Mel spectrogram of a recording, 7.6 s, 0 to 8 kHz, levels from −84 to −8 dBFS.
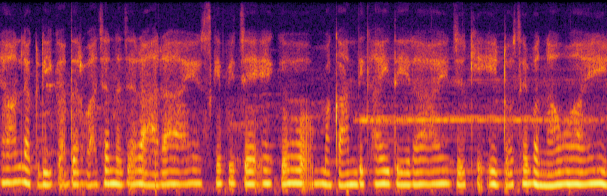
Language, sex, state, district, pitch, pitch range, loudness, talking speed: Hindi, female, Uttar Pradesh, Jyotiba Phule Nagar, 195 Hz, 185-195 Hz, -18 LUFS, 180 wpm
